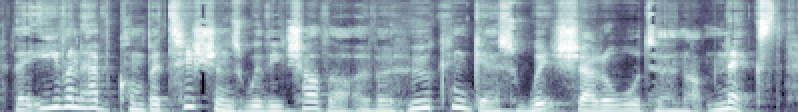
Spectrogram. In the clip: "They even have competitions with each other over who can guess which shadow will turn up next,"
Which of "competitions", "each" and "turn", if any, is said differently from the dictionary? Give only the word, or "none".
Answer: none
